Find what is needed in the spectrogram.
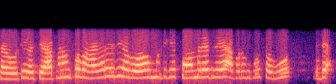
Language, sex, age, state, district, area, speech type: Odia, female, 30-45, Odisha, Sambalpur, rural, conversation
